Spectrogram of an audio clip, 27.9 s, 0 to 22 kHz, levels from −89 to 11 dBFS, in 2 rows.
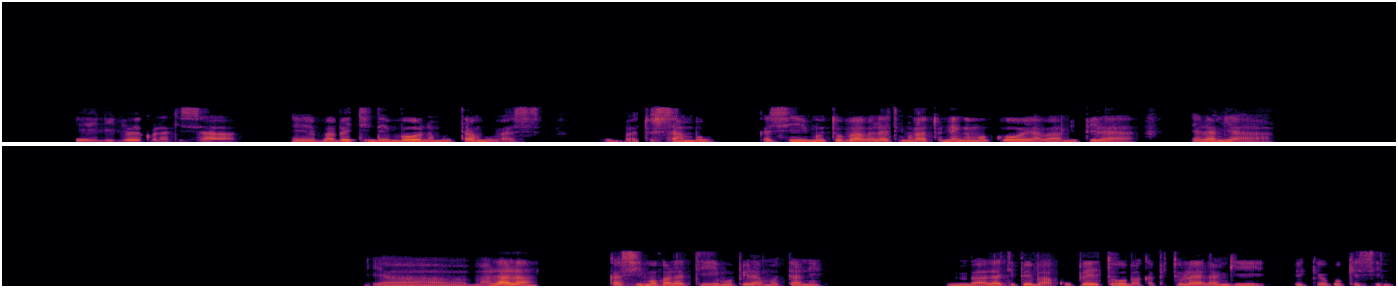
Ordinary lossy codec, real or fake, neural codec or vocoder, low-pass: AAC, 24 kbps; real; none; 5.4 kHz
